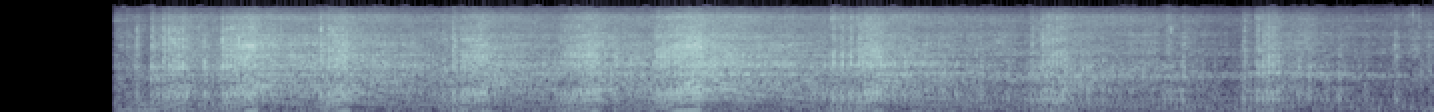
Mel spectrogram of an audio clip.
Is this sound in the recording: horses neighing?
no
